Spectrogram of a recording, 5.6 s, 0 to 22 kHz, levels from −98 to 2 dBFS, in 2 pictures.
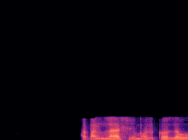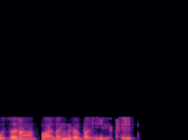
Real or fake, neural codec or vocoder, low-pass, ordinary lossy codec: fake; codec, 16 kHz in and 24 kHz out, 0.6 kbps, FireRedTTS-2 codec; 3.6 kHz; MP3, 32 kbps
